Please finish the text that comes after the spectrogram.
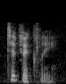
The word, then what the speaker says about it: typically: is typical in Korea then we have typically same meaning but it's an adverb how many syllables typically for stress in the first he's typically calm but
